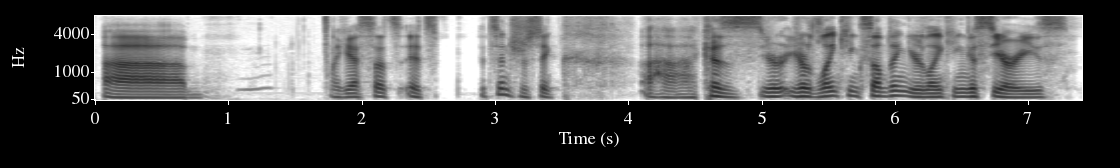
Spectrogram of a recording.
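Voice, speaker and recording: A hoarse man live-streaming, casually critiquing videos with many fillers and restarts. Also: medium pitch, measured pace, a little mellow, no room sound, clean studio sound.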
